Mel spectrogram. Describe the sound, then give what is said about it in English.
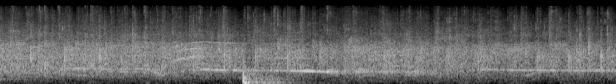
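An audience bursts into steady, loud applause and cheering, a dense wash of clapping that holds evenly for several seconds, with a few whoops rising above it. “Guys, go ahead and cheer.”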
